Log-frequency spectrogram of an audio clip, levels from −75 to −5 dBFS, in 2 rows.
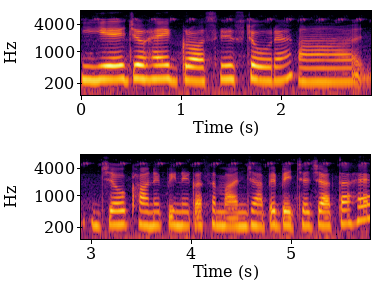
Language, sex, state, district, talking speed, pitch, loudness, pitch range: Hindi, female, Uttar Pradesh, Jyotiba Phule Nagar, 175 wpm, 230 Hz, -17 LUFS, 220-245 Hz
